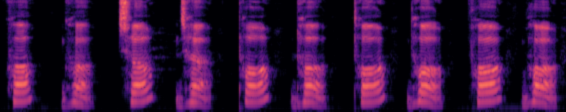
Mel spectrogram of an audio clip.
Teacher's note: महाप्राण व्यंजनों के उच्चारण में हकार जैसी ध्वनि विशेष रूप से रहती है। जैसे ख जब हम बोलते हैं, घ, छ, झ, तो लगता है कुछ ह ध्वनि उच्चरित हो रही है अंत में।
